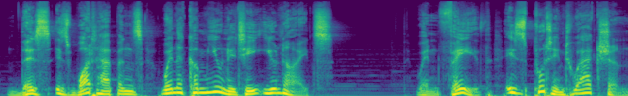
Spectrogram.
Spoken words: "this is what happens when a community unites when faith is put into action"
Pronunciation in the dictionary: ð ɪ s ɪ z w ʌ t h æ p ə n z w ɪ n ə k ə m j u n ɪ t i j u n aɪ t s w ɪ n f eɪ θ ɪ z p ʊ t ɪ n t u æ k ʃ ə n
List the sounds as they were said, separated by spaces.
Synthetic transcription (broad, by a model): ð ɪ s ɪ z w ʌ t h æ p ə n z w ɪ n ə k ə m j u n ɪ t i j u n aɪ t s w ɪ n f eɪ θ ɪ z p ʊ t ɪ n t u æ k ʃ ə n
